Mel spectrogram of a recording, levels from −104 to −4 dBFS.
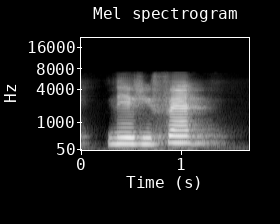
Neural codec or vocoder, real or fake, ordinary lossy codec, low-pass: codec, 16 kHz, about 1 kbps, DyCAST, with the encoder's durations; fake; MP3, 96 kbps; 7.2 kHz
